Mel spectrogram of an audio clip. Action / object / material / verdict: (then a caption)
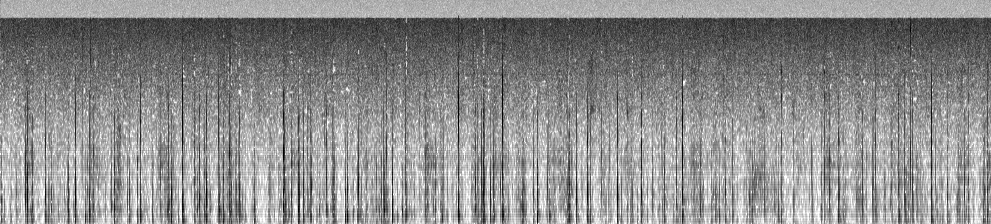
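tap / thin clear plastic film stretched over a hard object / plastic / none. Long nails rapidly tap and scratch thin, clear plastic protective film stretched tightly over a recorder. The result is a steady, quiet stream of short, dry, crackly taps and scrapes that stop instantly. They have a soft low-mid body and very little bright content.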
